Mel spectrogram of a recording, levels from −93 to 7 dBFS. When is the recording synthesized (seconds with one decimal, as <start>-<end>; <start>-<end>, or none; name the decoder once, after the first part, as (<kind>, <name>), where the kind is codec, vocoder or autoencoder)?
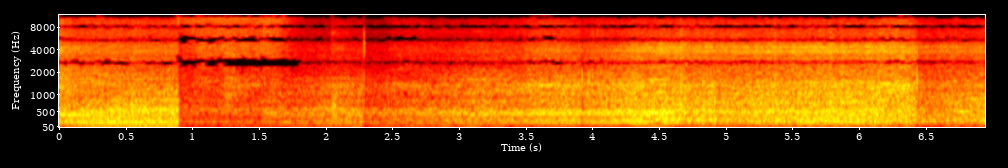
0.0-0.6 (vocoder, BigVGAN v2); 2.3-3.1; 6.3-6.9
